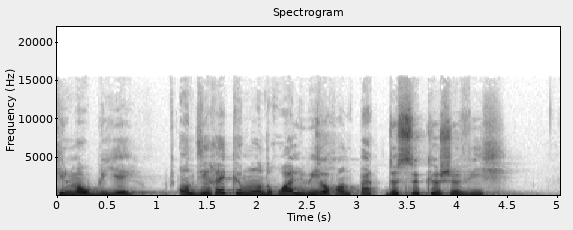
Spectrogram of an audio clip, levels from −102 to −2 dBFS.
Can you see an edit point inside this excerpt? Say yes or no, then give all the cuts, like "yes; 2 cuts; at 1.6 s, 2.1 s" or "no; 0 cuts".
yes; 2 cuts; at 2.6 s, 3.2 s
